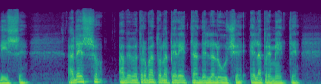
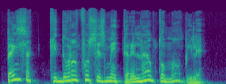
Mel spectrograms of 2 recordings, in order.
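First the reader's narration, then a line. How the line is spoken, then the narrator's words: Suddenly plaintive. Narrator (Italian): soggiunse in tono improvvisamente lamentoso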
